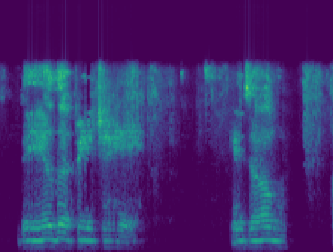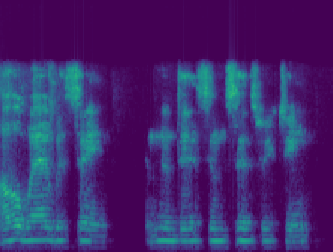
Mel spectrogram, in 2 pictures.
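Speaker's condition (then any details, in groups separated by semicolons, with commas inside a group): Traumatic brain injury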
